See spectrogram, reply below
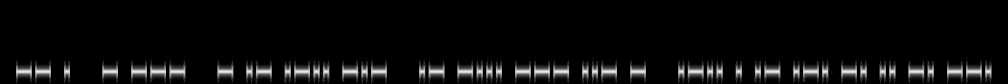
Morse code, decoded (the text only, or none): ME TO TALK ABOUT LEARNING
